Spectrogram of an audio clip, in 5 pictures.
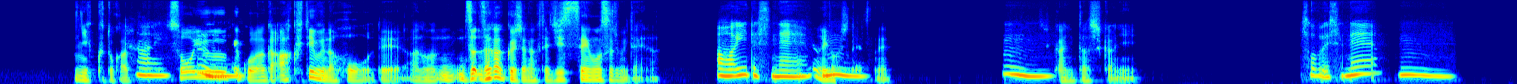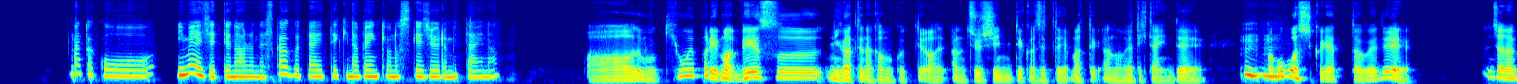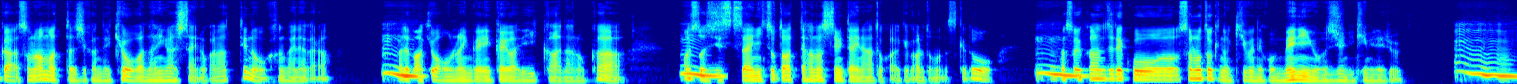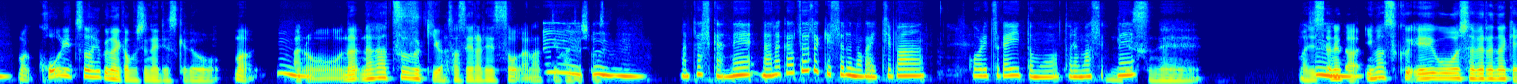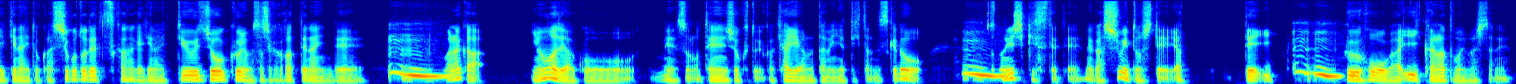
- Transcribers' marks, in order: none
- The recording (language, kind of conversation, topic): Japanese, advice, 気分に左右されずに習慣を続けるにはどうすればよいですか？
